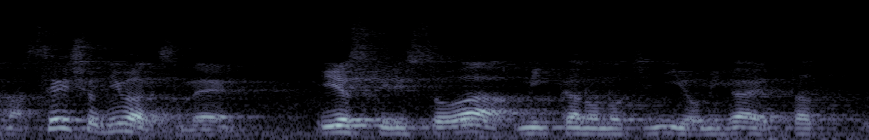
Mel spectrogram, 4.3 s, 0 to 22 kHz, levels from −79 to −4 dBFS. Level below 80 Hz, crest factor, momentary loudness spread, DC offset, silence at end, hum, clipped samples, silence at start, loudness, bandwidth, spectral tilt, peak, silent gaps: -64 dBFS; 16 dB; 10 LU; under 0.1%; 0 s; none; under 0.1%; 0 s; -37 LUFS; 13 kHz; -6.5 dB/octave; -20 dBFS; none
